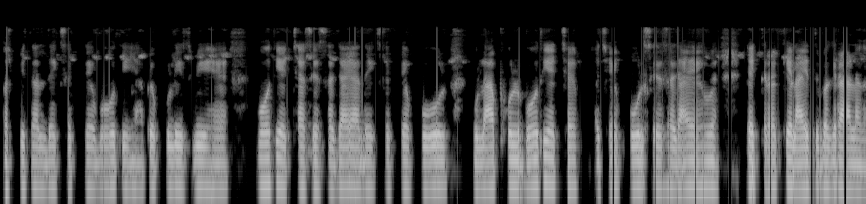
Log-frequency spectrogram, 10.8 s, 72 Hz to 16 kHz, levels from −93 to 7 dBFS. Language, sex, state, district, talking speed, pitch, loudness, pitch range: Hindi, male, Chhattisgarh, Raigarh, 200 wpm, 110 Hz, -25 LUFS, 110-115 Hz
